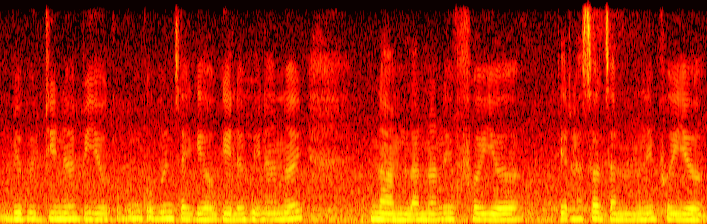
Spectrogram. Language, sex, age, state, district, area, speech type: Bodo, female, 18-30, Assam, Chirang, rural, spontaneous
